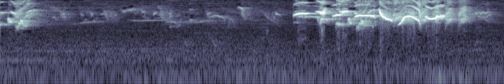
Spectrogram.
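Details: Oriental magpie-robin singing in wild forest-voice style: a brief chirp opens, quiet follows, then a loud run of rich whistled notes with sweeping, looping slurs and rapid trills over the last half.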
